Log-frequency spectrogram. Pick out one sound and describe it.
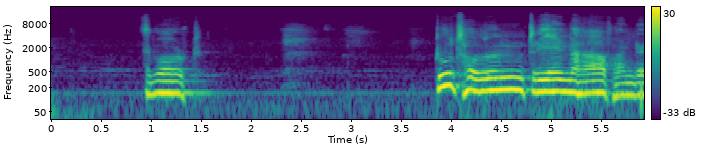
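An elderly man speaks slowly and with feeling into a microphone.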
